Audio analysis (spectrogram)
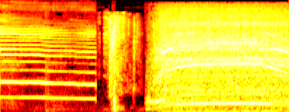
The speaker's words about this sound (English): It's been flushed. He flushed them right down the toilet.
